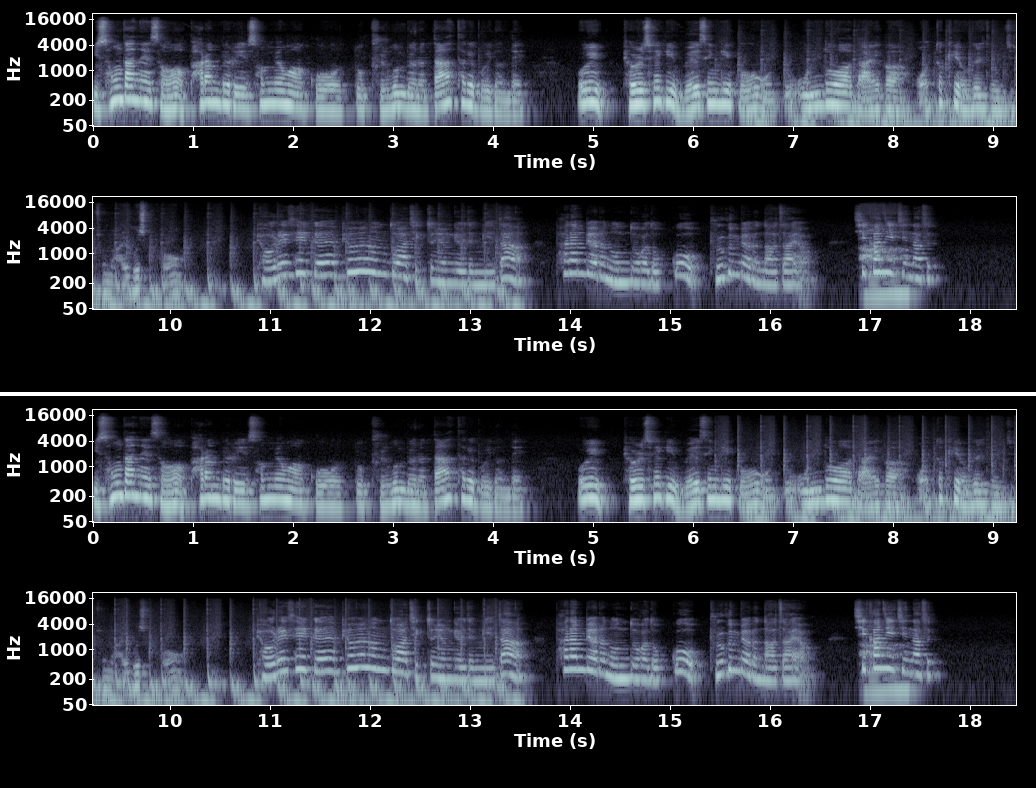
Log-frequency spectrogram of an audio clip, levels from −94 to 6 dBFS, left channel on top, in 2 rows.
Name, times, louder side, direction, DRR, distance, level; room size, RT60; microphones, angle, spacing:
voice 1, 0.0-4.3 4.8-10.1 16.9-17.3, left 2 dB, 30° left, 0.7 m, -24 dB
sound 1, 6.2-13.5, equal, 80° right, 1.6 m, -35 dB
voice 2, 10.9-13.6 13.9-16.4 16.9-17.6, right 1 dB, 25° right, 1.0 m, -27 dB
10.5 x 4.4 x 3.3 m
head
